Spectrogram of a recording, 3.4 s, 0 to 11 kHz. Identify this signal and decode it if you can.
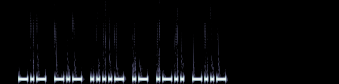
Morse code, heard as a keyed tone, about 40 wpm, 700 Hz. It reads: KK4ALX
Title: USA Call Signs - 6 Characters - 3x Character Spacing - 40wpm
